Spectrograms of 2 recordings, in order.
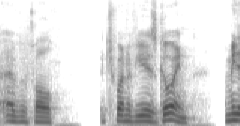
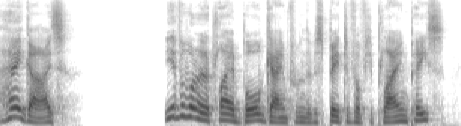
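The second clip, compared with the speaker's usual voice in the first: put-on Australian accent, a tentative attempt. Trying a line again after a request: attempted Australian accent. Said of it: "I'm gonna try it".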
